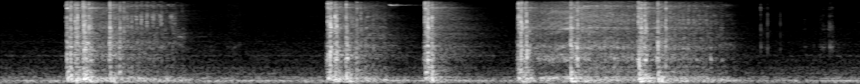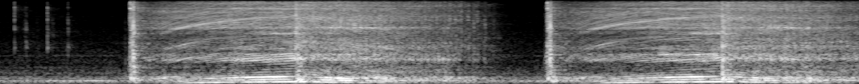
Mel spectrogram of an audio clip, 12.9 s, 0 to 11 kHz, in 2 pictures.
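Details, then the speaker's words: Old starter on a 71–72 350 in a split-window Corvette coupe unused for 30 years, jumped by shorting the solenoid connection; a few clicks then two clean whirring spin-ups coasting down smoothly, starter running normally. "So the old starter motor does run after 30 years. Very surprising, but I'm happy about that."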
